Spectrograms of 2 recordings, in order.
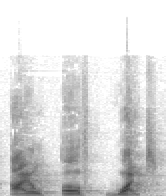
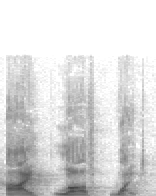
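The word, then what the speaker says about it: Isle of Wight: remind the board that this county is pronounced Isle of white not I love white school board members have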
